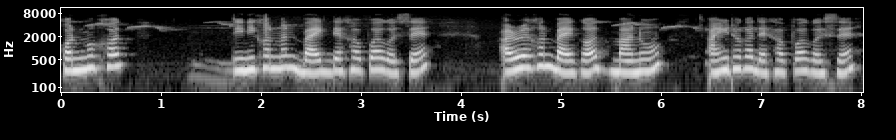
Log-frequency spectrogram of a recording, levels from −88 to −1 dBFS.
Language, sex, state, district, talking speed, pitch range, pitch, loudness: Assamese, female, Assam, Sonitpur, 110 wpm, 240-305 Hz, 265 Hz, -17 LUFS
